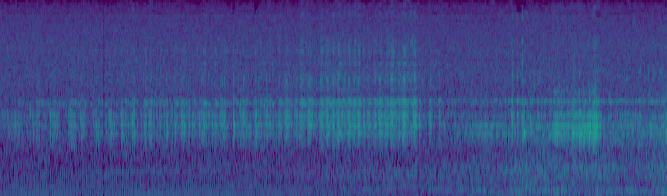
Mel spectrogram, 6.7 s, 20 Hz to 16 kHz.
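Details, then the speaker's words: New Bachmann EFE BR Class 74 model loco with coreless motor, before running in, crawling on a Gauge Master Model D controller with 10 µF output capacitors: faint raspy buzz as it creeps that soon fades; sensitive motor, quieter with 200 µF smoothing. "Now, it soon goes, which is not too much of a problem, but it does show that these are a very sensitive motor."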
